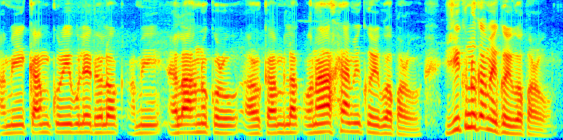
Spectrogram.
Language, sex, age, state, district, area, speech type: Assamese, male, 60+, Assam, Nagaon, rural, spontaneous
